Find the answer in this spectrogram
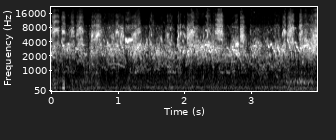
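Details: Breeding-pair budgerigars in a colony giving rapid high chirps and rasping squawks, a dense unbroken chatter with a few clearer whistled notes standing out.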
